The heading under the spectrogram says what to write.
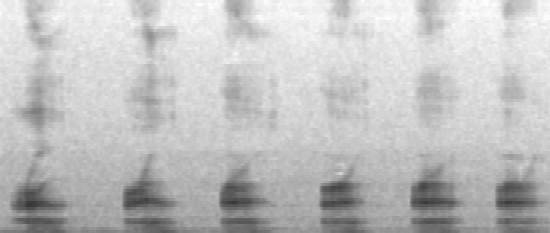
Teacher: ain itu ee agak ditekan sedikit di tenggorokan tengah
